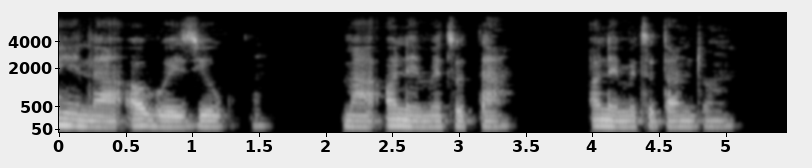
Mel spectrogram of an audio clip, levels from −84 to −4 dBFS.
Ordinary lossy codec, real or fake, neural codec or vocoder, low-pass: none; real; none; 7.2 kHz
